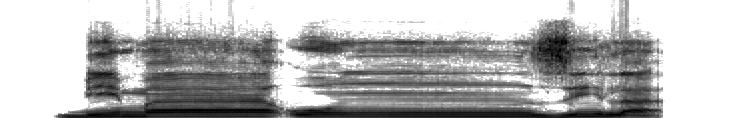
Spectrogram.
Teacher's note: maknya panjang, lebih dari 2 harakat, disebut dengan majaiz munfasil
